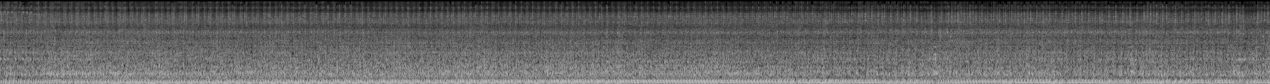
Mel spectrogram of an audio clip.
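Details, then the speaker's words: Montgomery Ward (MTD) riding mower, 16 hp Briggs & Stratton flathead opposed twin, not started in one to two years, after starter motor replacement. A little smoke and water from the muffler, steady even thrum, no misses or knocks; normal running. "man it runs good glad to hear that i think that was the problem folks just that old starter motor there was just worn out"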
